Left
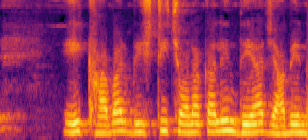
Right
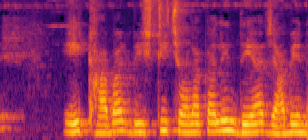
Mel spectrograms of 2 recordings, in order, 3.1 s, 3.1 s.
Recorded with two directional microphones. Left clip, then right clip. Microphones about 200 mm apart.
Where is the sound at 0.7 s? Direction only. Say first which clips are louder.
Left 5 dB; 15° left (ahead or behind).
